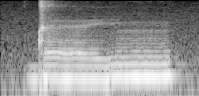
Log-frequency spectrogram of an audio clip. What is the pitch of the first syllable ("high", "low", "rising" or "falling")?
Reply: low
